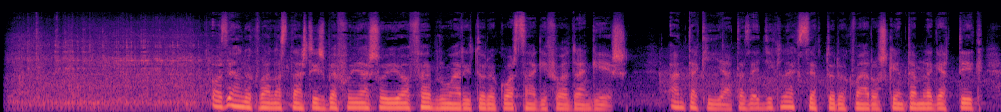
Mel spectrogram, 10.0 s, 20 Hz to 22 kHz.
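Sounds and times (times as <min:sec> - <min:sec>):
cars driving past: 0:00.1 - 0:02.7, 0:06.4 - 0:10.0.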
